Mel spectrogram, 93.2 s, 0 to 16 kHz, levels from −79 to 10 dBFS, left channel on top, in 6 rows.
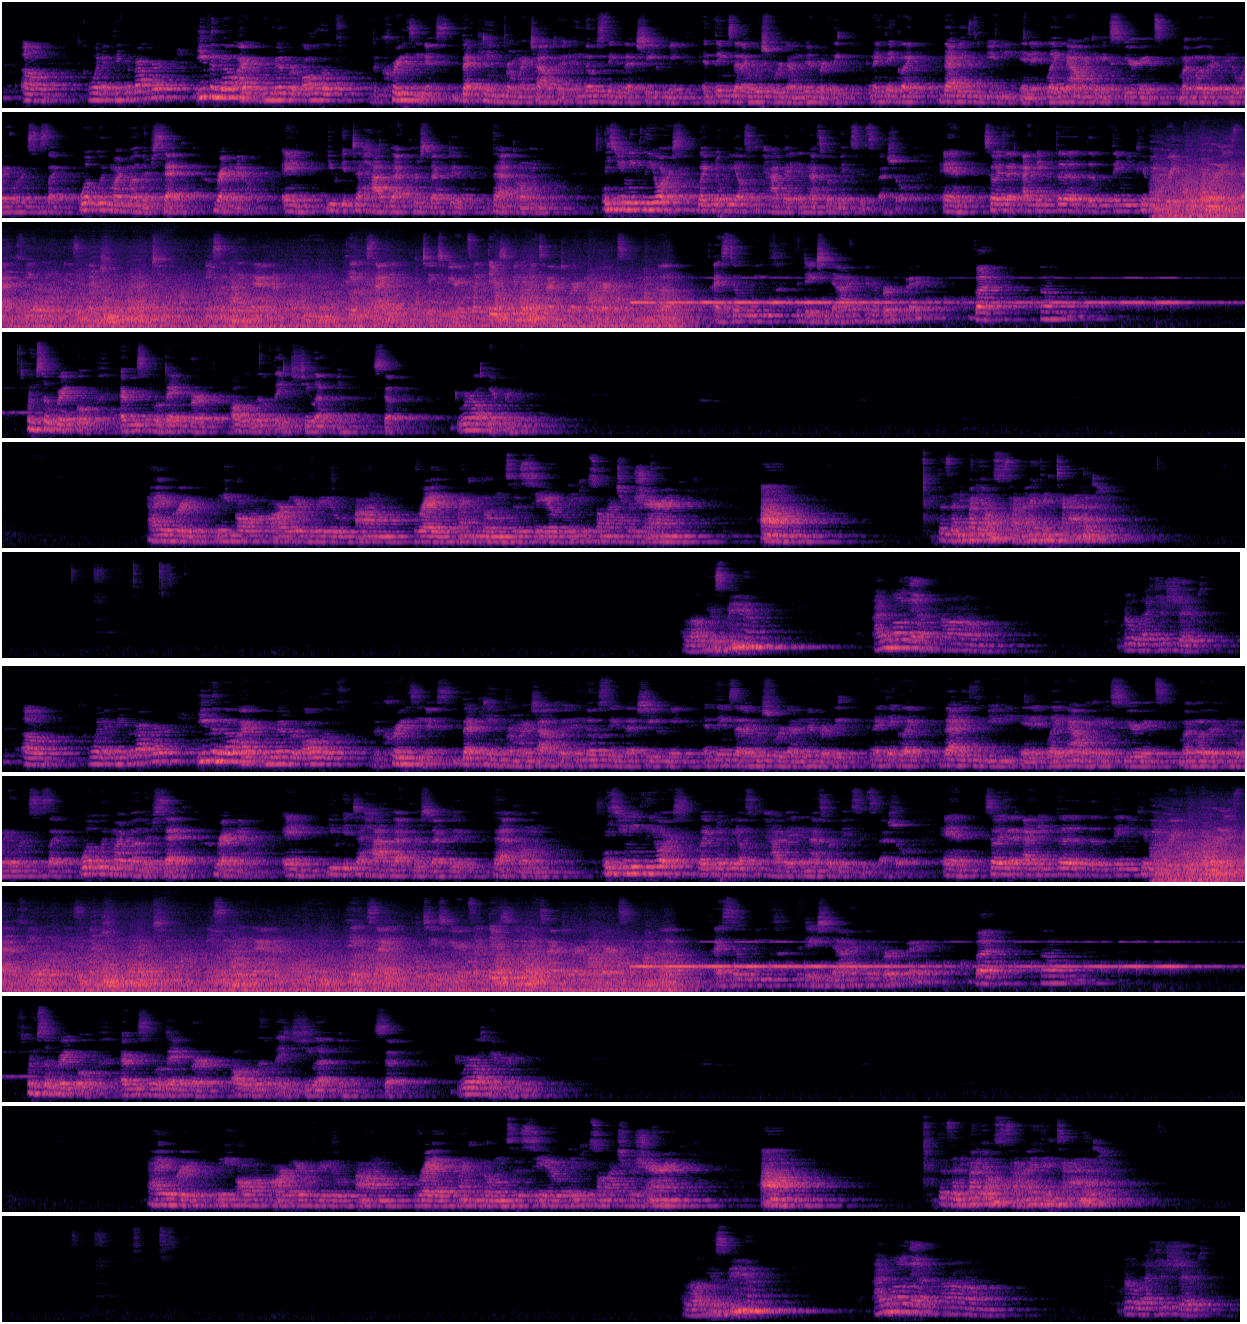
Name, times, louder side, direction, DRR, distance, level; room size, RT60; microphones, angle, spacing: voice 1, 0.2-0.6 1.1-4.3 4.6-8.5 8.7-10.5 10.8-11.4 11.7-16.2 16.5-18.7 19.0-21.3 21.6-22.3 23.0-26.8 27.3-27.5 27.8-33.3 33.6-34.4 34.8-38.9 39.3-39.5 39.9-42.6 43.2-43.5 44.0-44.6 46.9-49.2 49.5-50.9 51.3-51.5 52.3-53.2, left 1 dB, 75° left, -3 dB, 0.3 m, -30 dB
sound 1, 29.9-39.4, equal, 90° left, 0.7 m, -27 dB
Alarm, 38.9-47.0, right 2 dB, 80° right, 0.5 m, -30 dB
voice 2, 64.0-64.5 64.8-67.0 67.3-70.6 71.6-72.1 73.8-76.0 86.5-87.1, equal, 60° left, -6 dB, 0.9 m, -29 dB
voice 3, 86.2-86.5 88.6-90.2 91.6-92.7, left 1 dB, 10° left, -8 dB, 0.5 m, -34 dB
3.2 x 2.1 x 2.6 m, 1.5 s
head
